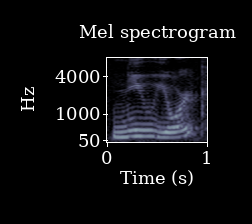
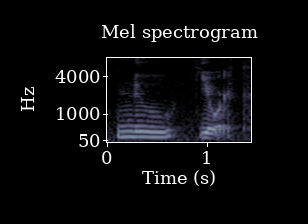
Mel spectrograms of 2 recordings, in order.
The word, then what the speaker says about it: New York: new york is that that e w is very misleading you're going to pronounce it more as an n u new york new york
